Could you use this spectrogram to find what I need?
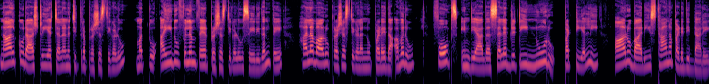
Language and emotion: Kannada, neutral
